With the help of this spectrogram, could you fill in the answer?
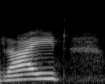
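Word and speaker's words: write: तो डब्ल्यू आर भी जब भी साथ में रहता है तो यहां पर इसको र पढ़ा जाता है क्योंकि डब्ल्यू साइलेंट होता है। देखिए इसमें राइट रॉन्ग और रेस्ट।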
